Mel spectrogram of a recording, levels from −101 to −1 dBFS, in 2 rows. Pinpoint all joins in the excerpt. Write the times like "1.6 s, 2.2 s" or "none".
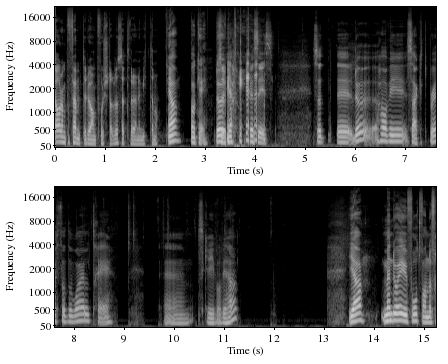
3.4 s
